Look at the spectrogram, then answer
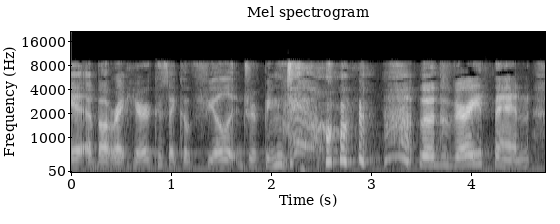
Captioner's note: laughing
